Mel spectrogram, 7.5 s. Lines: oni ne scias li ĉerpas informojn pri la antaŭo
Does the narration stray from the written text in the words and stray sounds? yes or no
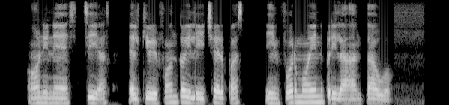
yes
